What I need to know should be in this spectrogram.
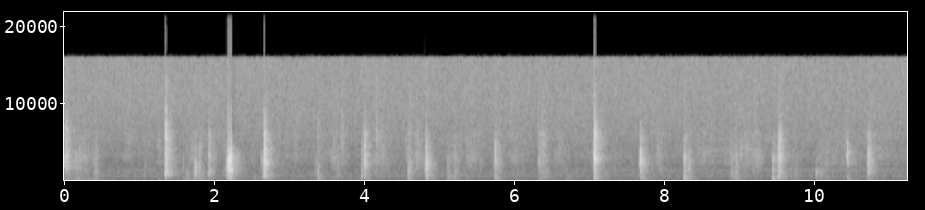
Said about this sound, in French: Frappe à la porte.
